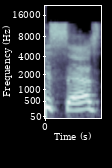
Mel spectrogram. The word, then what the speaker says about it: says: 자, he says that 이것도요. 그때 발음을 그 아브라함 티처께서 알려주셨지만 says가 아니고요.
